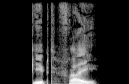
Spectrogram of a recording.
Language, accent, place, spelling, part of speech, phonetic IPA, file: German, Germany, Berlin, gebt frei, verb, [ˌɡeːpt ˈfʁaɪ̯], De-gebt frei.ogg
- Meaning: inflection of freigeben: 1. second-person plural present 2. plural imperative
